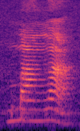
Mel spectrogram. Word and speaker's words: mga: The pronunciation is like ma and then nga, manga. But we use this spelling.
